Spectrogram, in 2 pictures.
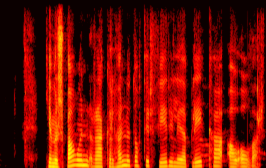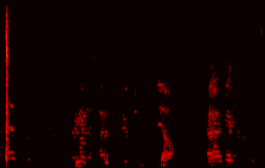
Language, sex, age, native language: Icelandic, female, 60-69, Icelandic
